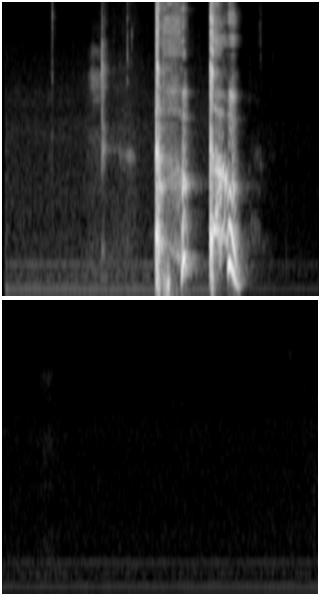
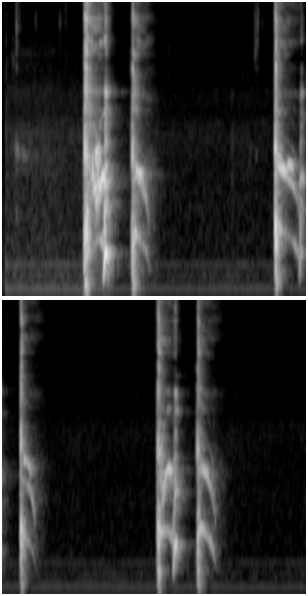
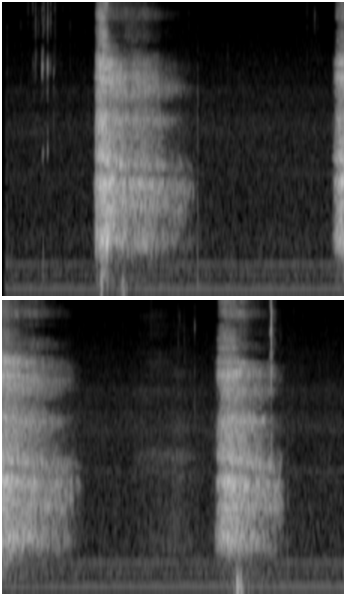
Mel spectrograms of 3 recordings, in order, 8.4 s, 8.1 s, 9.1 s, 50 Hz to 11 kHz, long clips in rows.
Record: {"cough_length": "8.4 s", "cough_amplitude": 32768, "cough_signal_mean_std_ratio": 0.2, "three_cough_length": "8.1 s", "three_cough_amplitude": 30687, "three_cough_signal_mean_std_ratio": 0.27, "exhalation_length": "9.1 s", "exhalation_amplitude": 8899, "exhalation_signal_mean_std_ratio": 0.4, "survey_phase": "beta (2021-08-13 to 2022-03-07)", "age": "45-64", "gender": "Female", "wearing_mask": "No", "symptom_none": true, "smoker_status": "Never smoked", "respiratory_condition_asthma": false, "respiratory_condition_other": false, "recruitment_source": "REACT", "submission_delay": "2 days", "covid_test_result": "Negative", "covid_test_method": "RT-qPCR"}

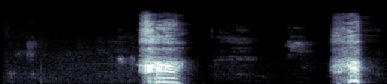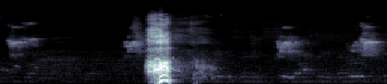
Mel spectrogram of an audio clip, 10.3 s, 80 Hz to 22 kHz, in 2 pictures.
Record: {"exhalation_length": "10.3 s", "exhalation_amplitude": 29320, "exhalation_signal_mean_std_ratio": 0.26, "survey_phase": "beta (2021-08-13 to 2022-03-07)", "age": "65+", "gender": "Male", "wearing_mask": "No", "symptom_none": true, "smoker_status": "Never smoked", "respiratory_condition_asthma": false, "respiratory_condition_other": false, "recruitment_source": "REACT", "submission_delay": "1 day", "covid_test_result": "Negative", "covid_test_method": "RT-qPCR"}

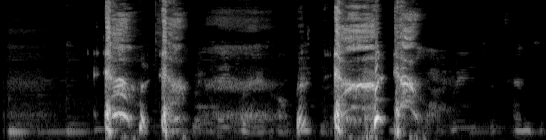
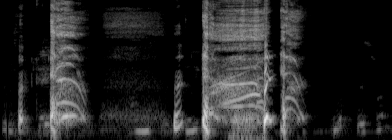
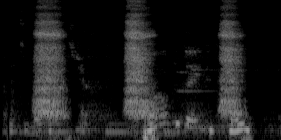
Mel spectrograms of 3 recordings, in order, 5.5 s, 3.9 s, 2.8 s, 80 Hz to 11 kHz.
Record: {"three_cough_length": "5.5 s", "three_cough_amplitude": 32768, "three_cough_signal_mean_std_ratio": 0.37, "cough_length": "3.9 s", "cough_amplitude": 32768, "cough_signal_mean_std_ratio": 0.38, "exhalation_length": "2.8 s", "exhalation_amplitude": 5072, "exhalation_signal_mean_std_ratio": 0.62, "survey_phase": "beta (2021-08-13 to 2022-03-07)", "age": "18-44", "gender": "Female", "wearing_mask": "No", "symptom_cough_any": true, "symptom_runny_or_blocked_nose": true, "symptom_sore_throat": true, "symptom_fatigue": true, "symptom_fever_high_temperature": true, "symptom_headache": true, "symptom_onset": "3 days", "smoker_status": "Current smoker (e-cigarettes or vapes only)", "respiratory_condition_asthma": false, "respiratory_condition_other": false, "recruitment_source": "Test and Trace", "submission_delay": "1 day", "covid_test_result": "Positive", "covid_test_method": "RT-qPCR", "covid_ct_value": 26.6, "covid_ct_gene": "ORF1ab gene"}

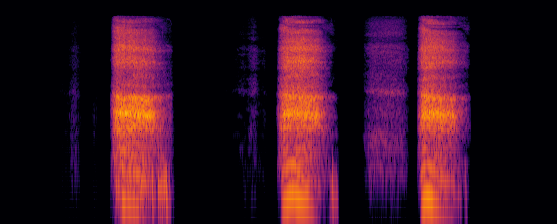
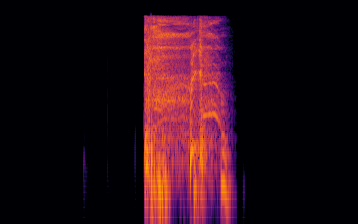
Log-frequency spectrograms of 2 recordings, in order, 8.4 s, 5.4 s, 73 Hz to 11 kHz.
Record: {"exhalation_length": "8.4 s", "exhalation_amplitude": 28578, "exhalation_signal_mean_std_ratio": 0.4, "cough_length": "5.4 s", "cough_amplitude": 30476, "cough_signal_mean_std_ratio": 0.37, "survey_phase": "alpha (2021-03-01 to 2021-08-12)", "age": "45-64", "gender": "Male", "wearing_mask": "No", "symptom_cough_any": true, "symptom_new_continuous_cough": true, "symptom_shortness_of_breath": true, "symptom_fatigue": true, "symptom_headache": true, "symptom_onset": "4 days", "smoker_status": "Never smoked", "respiratory_condition_asthma": false, "respiratory_condition_other": false, "recruitment_source": "Test and Trace", "submission_delay": "2 days", "covid_test_result": "Positive", "covid_test_method": "RT-qPCR", "covid_ct_value": 19.7, "covid_ct_gene": "ORF1ab gene", "covid_ct_mean": 19.8, "covid_viral_load": "310000 copies/ml", "covid_viral_load_category": "Low viral load (10K-1M copies/ml)"}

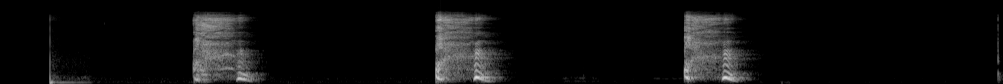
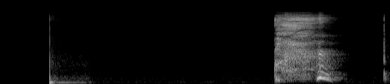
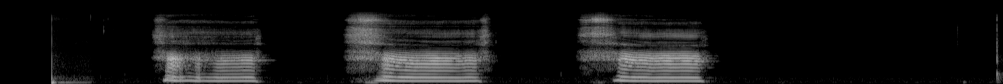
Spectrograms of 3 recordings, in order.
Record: {"three_cough_length": "10.0 s", "three_cough_amplitude": 25400, "three_cough_signal_mean_std_ratio": 0.3, "cough_length": "3.9 s", "cough_amplitude": 15243, "cough_signal_mean_std_ratio": 0.33, "exhalation_length": "10.0 s", "exhalation_amplitude": 11837, "exhalation_signal_mean_std_ratio": 0.52, "survey_phase": "beta (2021-08-13 to 2022-03-07)", "age": "45-64", "gender": "Female", "wearing_mask": "No", "symptom_none": true, "smoker_status": "Never smoked", "respiratory_condition_asthma": false, "respiratory_condition_other": false, "recruitment_source": "Test and Trace", "submission_delay": "2 days", "covid_test_result": "Negative", "covid_test_method": "LFT"}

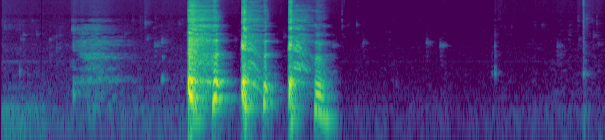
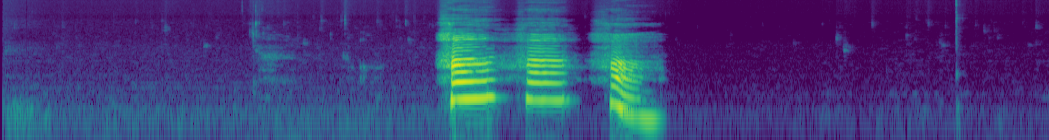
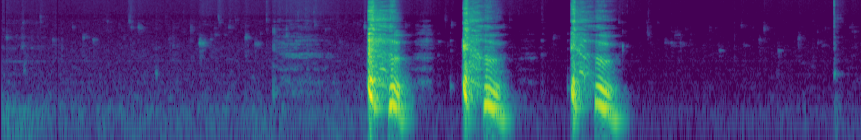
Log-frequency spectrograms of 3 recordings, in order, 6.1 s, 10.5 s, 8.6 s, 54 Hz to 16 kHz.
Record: {"cough_length": "6.1 s", "cough_amplitude": 32768, "cough_signal_mean_std_ratio": 0.21, "exhalation_length": "10.5 s", "exhalation_amplitude": 32766, "exhalation_signal_mean_std_ratio": 0.24, "three_cough_length": "8.6 s", "three_cough_amplitude": 32768, "three_cough_signal_mean_std_ratio": 0.22, "survey_phase": "beta (2021-08-13 to 2022-03-07)", "age": "65+", "gender": "Female", "wearing_mask": "No", "symptom_cough_any": true, "symptom_loss_of_taste": true, "symptom_onset": "5 days", "smoker_status": "Never smoked", "respiratory_condition_asthma": false, "respiratory_condition_other": false, "recruitment_source": "Test and Trace", "submission_delay": "2 days", "covid_test_result": "Positive", "covid_test_method": "RT-qPCR", "covid_ct_value": 21.8, "covid_ct_gene": "ORF1ab gene"}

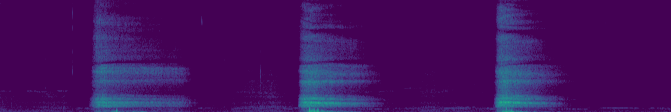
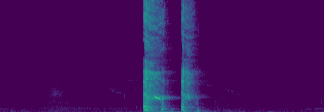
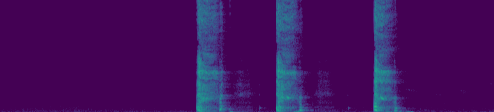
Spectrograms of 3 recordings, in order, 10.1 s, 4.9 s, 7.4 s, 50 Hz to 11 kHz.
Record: {"exhalation_length": "10.1 s", "exhalation_amplitude": 2198, "exhalation_signal_mean_std_ratio": 0.34, "cough_length": "4.9 s", "cough_amplitude": 5868, "cough_signal_mean_std_ratio": 0.25, "three_cough_length": "7.4 s", "three_cough_amplitude": 6494, "three_cough_signal_mean_std_ratio": 0.27, "survey_phase": "alpha (2021-03-01 to 2021-08-12)", "age": "65+", "gender": "Female", "wearing_mask": "No", "symptom_none": true, "smoker_status": "Never smoked", "respiratory_condition_asthma": false, "respiratory_condition_other": false, "recruitment_source": "REACT", "submission_delay": "4 days", "covid_test_result": "Negative", "covid_test_method": "RT-qPCR"}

